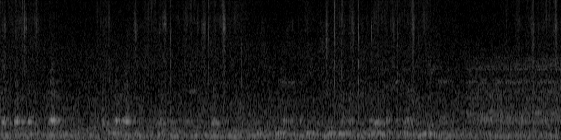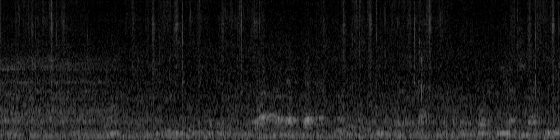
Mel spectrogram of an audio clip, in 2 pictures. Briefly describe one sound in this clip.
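A crochet hook softly ticks and rustles through cotton thread.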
